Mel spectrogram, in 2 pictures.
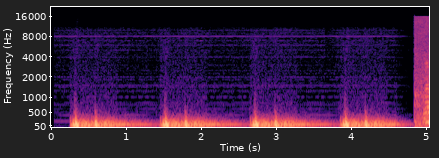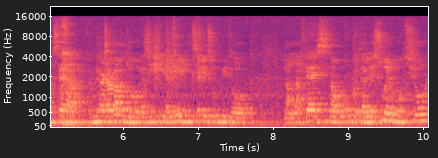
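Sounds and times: low hum: 0:00.1 - 0:05.6
heartbeat double thumps: 0:00.2 - 0:04.8.

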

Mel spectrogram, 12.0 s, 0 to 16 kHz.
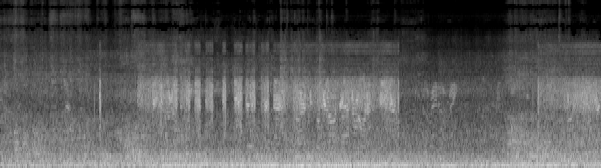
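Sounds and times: rumble of train wheels on rail: 0:00.0 - 0:12.0.

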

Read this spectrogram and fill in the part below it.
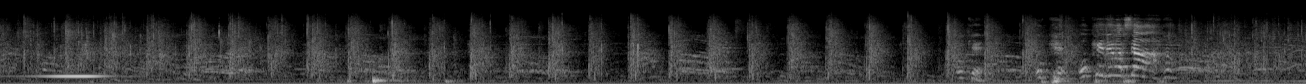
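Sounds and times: hands clapping in rhythm: 0:01.2 - 0:13.0.

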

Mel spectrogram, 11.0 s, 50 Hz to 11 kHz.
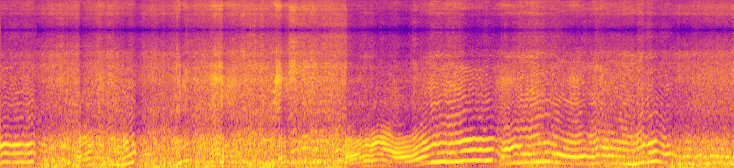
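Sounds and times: rough rushing noise: 0:00.0 - 0:11.0
two-stroke motocross engine revving: 0:00.0 - 0:11.0.

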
